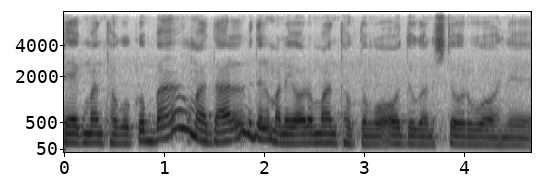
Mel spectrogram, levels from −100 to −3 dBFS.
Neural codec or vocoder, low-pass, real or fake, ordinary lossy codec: none; 7.2 kHz; real; none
